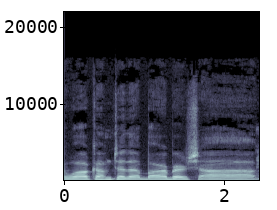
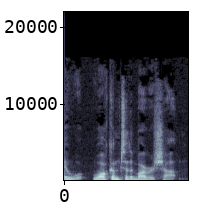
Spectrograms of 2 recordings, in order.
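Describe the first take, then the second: First: It is said casually and mechanically. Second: It is said warmly and sincerely.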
